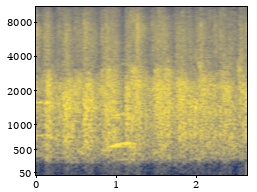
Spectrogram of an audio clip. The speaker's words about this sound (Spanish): aplausos para ellos. Un aplauso, por favor.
